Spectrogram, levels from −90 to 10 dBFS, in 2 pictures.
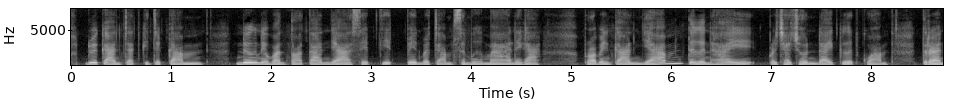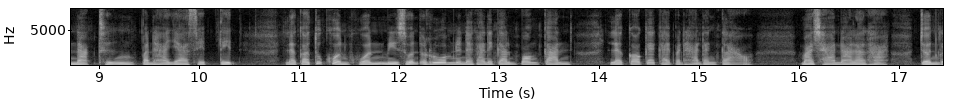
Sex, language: female, Thai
